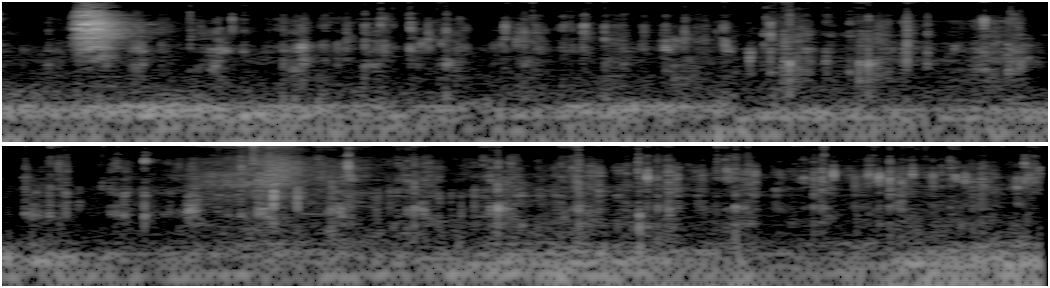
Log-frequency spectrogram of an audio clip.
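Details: Raw cow tongue being eaten by a dog: crunching bites and wet mastication about three times a second, a sharp louder snap near the start and another around six seconds, over low background rumble.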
